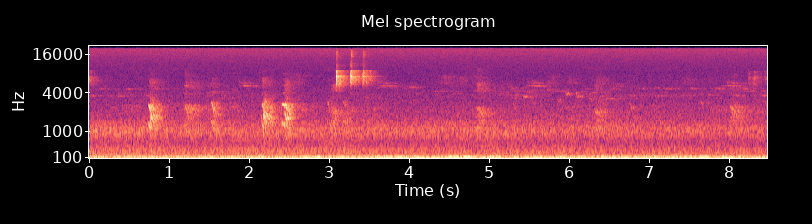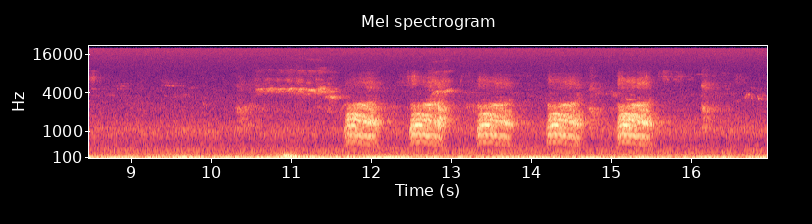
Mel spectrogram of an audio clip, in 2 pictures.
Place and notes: Recordings in the Garage, Malvern, Worcestershire, UK - Jet Crows Birds Feet
Calm after a windy night, a high jet, loud crows, some song birds and my feet as I recover the equipment from the garage.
